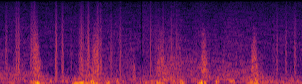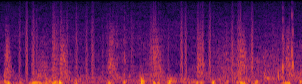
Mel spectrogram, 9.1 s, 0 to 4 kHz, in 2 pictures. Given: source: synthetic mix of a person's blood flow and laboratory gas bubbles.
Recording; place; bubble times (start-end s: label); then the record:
Doppler ultrasound of blood flow; subclavian vein
8.46-8.81 s: bubbles
8.87-8.96 s: bubbles
From the record:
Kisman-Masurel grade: 212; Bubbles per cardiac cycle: several, 3 to 8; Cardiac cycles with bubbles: 1 to 10%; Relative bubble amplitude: moderate (0.250 to 0.450); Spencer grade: 1 (occasional bubble signal discernible with the cardiac motion signal, with majority of cardiac periods free of bubbles); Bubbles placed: anywhere in the cardiac cycle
